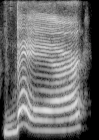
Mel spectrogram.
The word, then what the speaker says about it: there: There, a letra E do final é pintada de cinza, então você não vai pronunciar.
